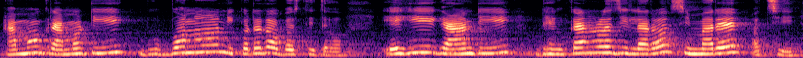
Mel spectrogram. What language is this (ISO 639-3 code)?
ori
